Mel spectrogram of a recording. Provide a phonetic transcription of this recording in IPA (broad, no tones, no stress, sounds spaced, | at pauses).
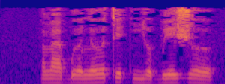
β a ɓ ɤ l ɤ t e t ɲ ɤ ɓ e ʒ ɤ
